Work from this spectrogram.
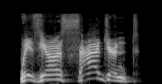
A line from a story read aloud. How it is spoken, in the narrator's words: snapped Ordinary Grey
